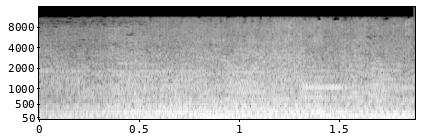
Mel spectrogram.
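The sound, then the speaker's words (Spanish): A continuous, heavy drone of four-engine propeller planes passing in constant succession over Berlin in the winter of 1948–49, carrying coal, fills the air. It is a steady low rumble with a throbbing hum that holds at a constant loud level throughout. “El ruido de los aviones de cuatro motores en sucesión constante es insoportable.”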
